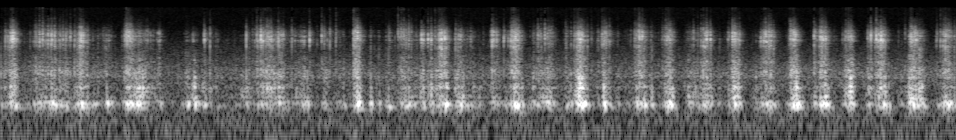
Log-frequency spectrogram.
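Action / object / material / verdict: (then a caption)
scrape / dimpled plastic ball / plastic / none. Fingernails scratch and rub over the bumpy surface of a large white dimpled plastic ball resting on a table. The result is a run of short, dry, scratchy bursts with a bright hiss and a faint hollow tone, settling into a loose, steady rhythm of strokes toward the end.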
